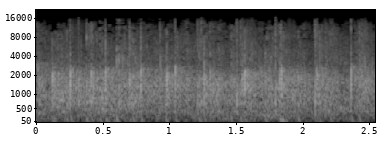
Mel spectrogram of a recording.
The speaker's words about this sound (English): So let's give her one big round of applause.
